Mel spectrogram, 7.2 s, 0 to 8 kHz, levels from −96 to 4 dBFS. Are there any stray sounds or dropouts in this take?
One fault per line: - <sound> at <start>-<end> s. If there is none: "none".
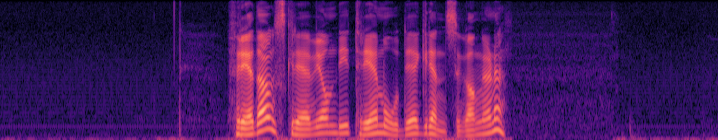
none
